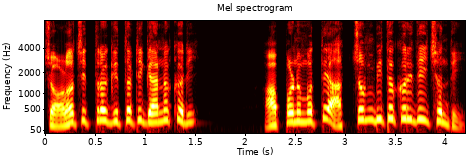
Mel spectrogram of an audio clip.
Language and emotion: Odia, surprised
